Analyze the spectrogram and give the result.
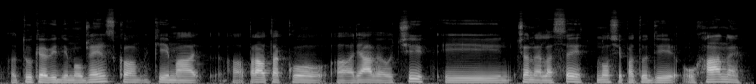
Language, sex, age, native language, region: Slovenian, male, 18-29, Slovenian, Central Slovenia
